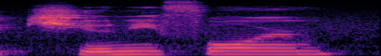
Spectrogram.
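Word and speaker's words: cuneiform: just write that word down uniform it's actually cuniform that's how you pronounce it I always say CII form so I can spell it correctly but it's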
